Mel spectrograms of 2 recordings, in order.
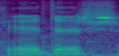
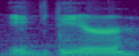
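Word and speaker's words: Iğdır: No, just people need to know that okay, if there's a G with an accent on it, just don't pronounce it. Just nothing. Yeah, it's just like it's extend the vowel before it, basically. Yeah, like Idir or whatever is. Yeah. It's so easy to say Igdir, but yeah, but if I'm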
